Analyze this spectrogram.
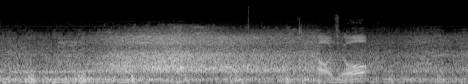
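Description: A stadium crowd swells into a loud cheer.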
